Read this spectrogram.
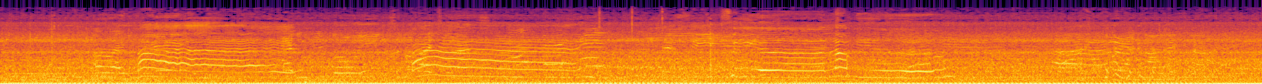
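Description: A young girl talks in a high voice nearby.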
